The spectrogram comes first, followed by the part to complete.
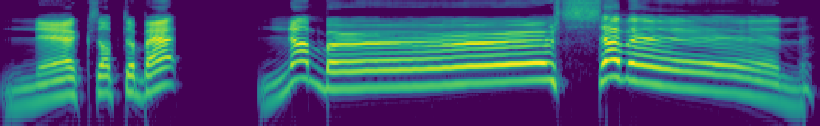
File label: Sports Human Voice Male Baseball Announcer; Next Up To Bat Number Seven; AdobeCC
